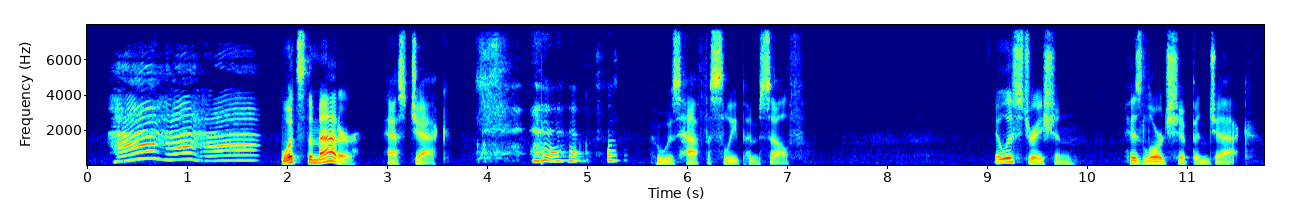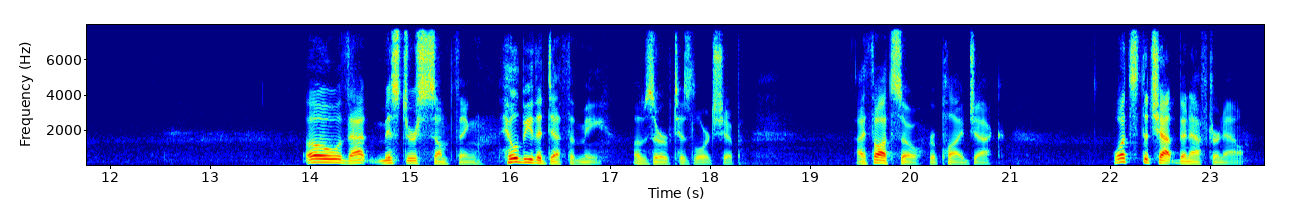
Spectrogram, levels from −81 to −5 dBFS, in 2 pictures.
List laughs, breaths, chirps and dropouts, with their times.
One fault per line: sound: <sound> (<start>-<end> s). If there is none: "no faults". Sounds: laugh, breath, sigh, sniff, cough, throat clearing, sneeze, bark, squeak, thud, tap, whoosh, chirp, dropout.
sound: laugh (0.2-1.8 s)
sound: laugh (3.9-5.4 s)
